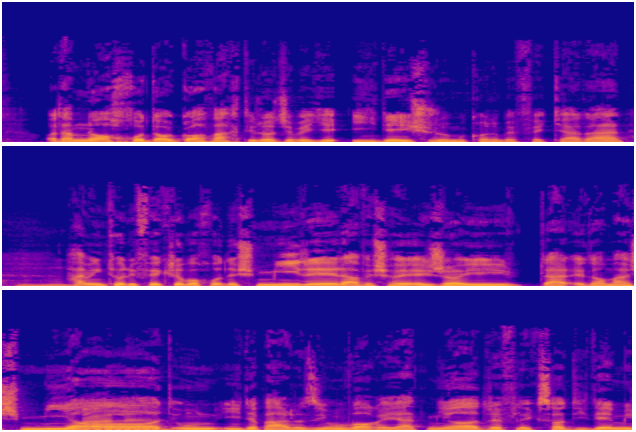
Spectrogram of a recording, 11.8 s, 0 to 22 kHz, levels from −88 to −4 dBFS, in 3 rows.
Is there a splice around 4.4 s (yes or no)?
no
